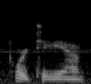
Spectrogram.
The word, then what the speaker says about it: Portia: Porsche spider, but it's spelled more like Portia. Portia.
